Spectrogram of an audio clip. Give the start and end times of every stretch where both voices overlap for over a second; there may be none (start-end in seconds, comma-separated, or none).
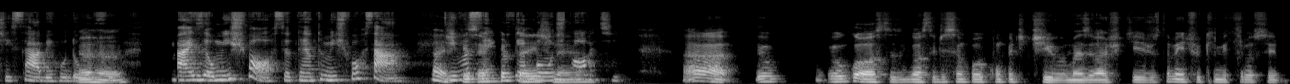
4.3-6.0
